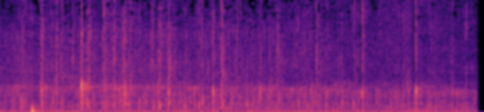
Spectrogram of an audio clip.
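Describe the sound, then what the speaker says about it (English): A school audience claps for the participants of an English skit competition, a steady full round of applause that continues evenly before cutting off. "please give a round of applause to our participants"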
